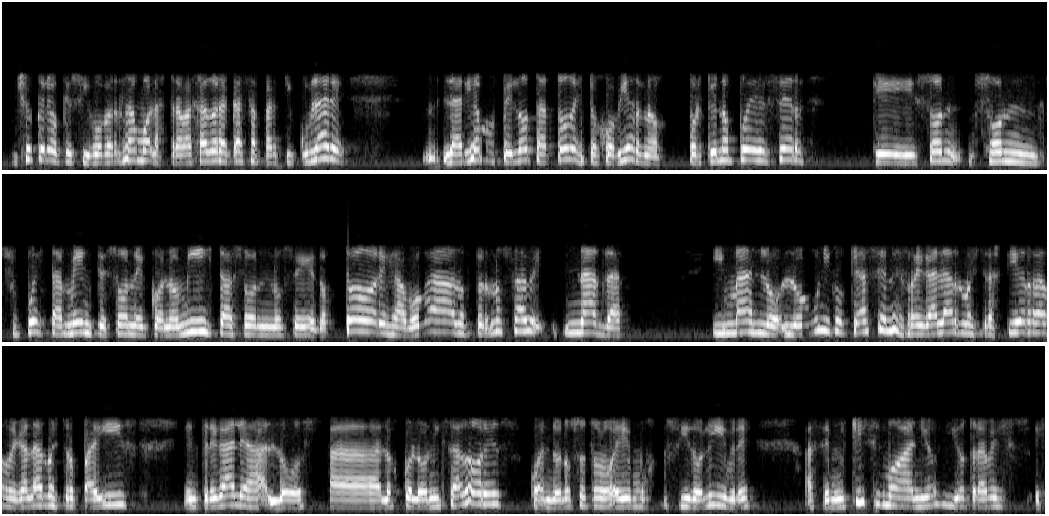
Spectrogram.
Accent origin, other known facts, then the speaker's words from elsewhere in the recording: Jujuy, Argentina; Yo me sumo porque soy jujeña. Y también soy de ese pueblo aborígenes, descendiente de los Toara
